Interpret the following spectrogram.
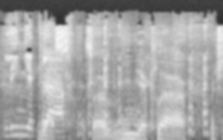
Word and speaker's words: ligne claire: have to ask you for all the French pronunciation. Ligne claire.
